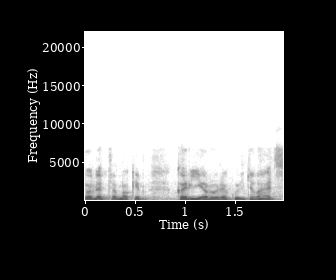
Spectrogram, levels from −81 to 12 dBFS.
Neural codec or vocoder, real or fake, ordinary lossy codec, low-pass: codec, 16 kHz, 4 kbps, X-Codec, HuBERT features, trained on balanced general audio; fake; Opus, 24 kbps; 7.2 kHz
